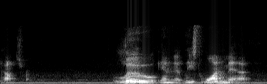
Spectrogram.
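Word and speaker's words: Lugh: festival associated with the godlu or Lou you'll see spelled l-u-g-h sometimes l-u-g um we think that's where the name comes from Lou in at least one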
